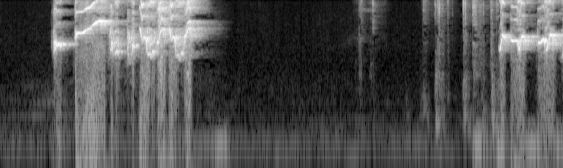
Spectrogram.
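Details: Orange-headed thrush singing in the ngeplong style, used to lure and stimulate other birds: a rich burst of high whistled, warbling notes lasting under two seconds, then near silence and faint clicks, ending with a fresh bright phrase.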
